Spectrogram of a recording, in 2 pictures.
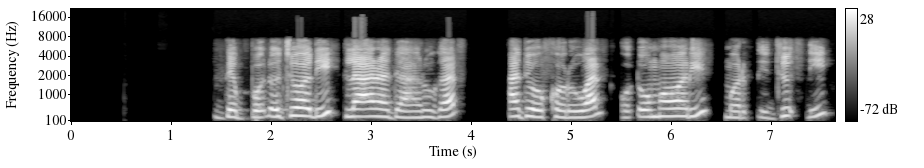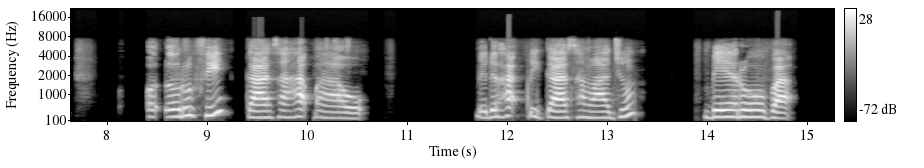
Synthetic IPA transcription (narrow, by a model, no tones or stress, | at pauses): dɛbːɔɗɔd͡ʒoːɗilaːɾadaɾuɡal | ʔadɔkɔɾwalɔɗɔmoːɾimoɾɗid͡ʒuɗːi | ʔɔɗɔɾufiɡ̥aːsaɦaɓaːwɔ | ɓɛɗɔɦaɓːiɡaːsamaːd͡ʒum | bɛɾɔːba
